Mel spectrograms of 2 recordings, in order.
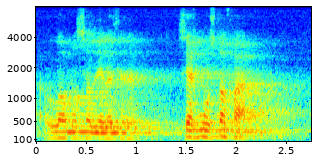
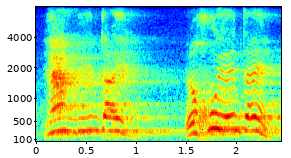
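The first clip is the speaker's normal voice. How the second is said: yelling conductor; 9 semitones higher than usual. Retold or imitated. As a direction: bark it out like a terminal conductor calling. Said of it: "Kenek yang di terminal itu teriak". (teriakan kenek menirukan)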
